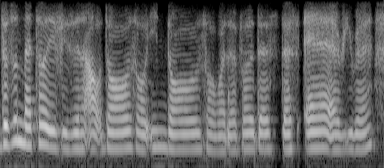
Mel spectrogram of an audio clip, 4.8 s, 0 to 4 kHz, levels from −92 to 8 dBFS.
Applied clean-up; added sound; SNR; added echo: neural mask model Resemble Enhance denoiser.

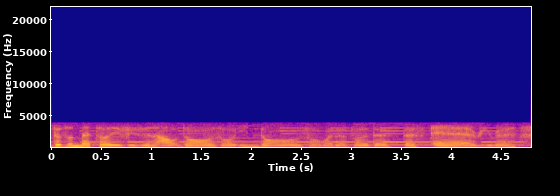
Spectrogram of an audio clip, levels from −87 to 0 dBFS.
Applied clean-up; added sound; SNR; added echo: none; Acoustic guitar; 11 dB; none.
